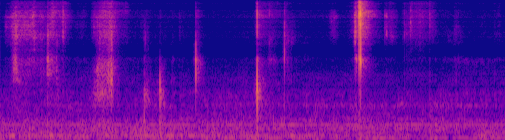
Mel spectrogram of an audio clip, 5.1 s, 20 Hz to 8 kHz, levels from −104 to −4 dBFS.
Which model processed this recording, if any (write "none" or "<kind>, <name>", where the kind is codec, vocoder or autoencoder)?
codec, SNAC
